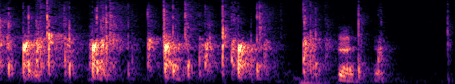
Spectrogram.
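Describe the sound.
A few people clap together in a quick, steady rhythm, loud sharp slaps mixed with voices cheering over them, then the clapping loosens and trails off into scattered claps.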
